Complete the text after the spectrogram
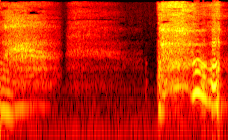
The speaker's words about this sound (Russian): Старуха сначала несколько минут откашливается, надрывая свою разбитую грудь и напрягая на дряблой шее все жилы, и потом говорит...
